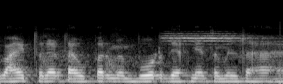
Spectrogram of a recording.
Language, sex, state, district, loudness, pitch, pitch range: Hindi, female, Himachal Pradesh, Shimla, -15 LUFS, 140 Hz, 135-140 Hz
